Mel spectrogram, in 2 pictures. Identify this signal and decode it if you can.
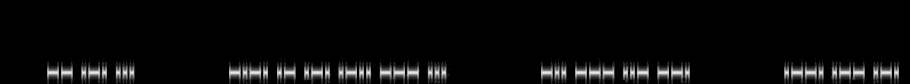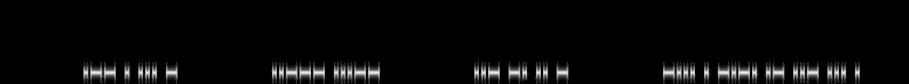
Morse code, heard as a keyed tone, about 34 wpm, 550 Hz. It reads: MRS CARLOS DOUG PWR WEST 23 UNIT BECAUSE
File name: Ultimate Word List / 35WPM Ultimate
